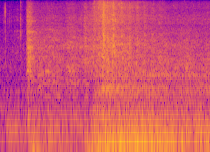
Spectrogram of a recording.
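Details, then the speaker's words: GMC pickup with nothing at the key switch: a sharp tap on the ignition switch, a short crank, then the engine catches and idles steadily; faulty ignition switch that works only when tapped. "Got nothing at the key switch. Just crank, crank, crank, crank, crank. Can you hear it cranking? Give this sumbitch a tap."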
